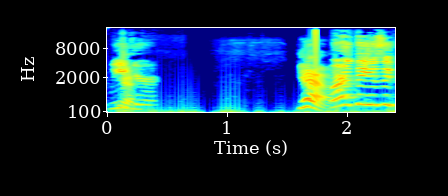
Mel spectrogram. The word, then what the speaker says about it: Uyghur: Why don't they use that energy towards the I don't know the correct pronunciation. My friend told me it's Uyghur genocide in China. Oh, Uyghur. That's right, Uyghur.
